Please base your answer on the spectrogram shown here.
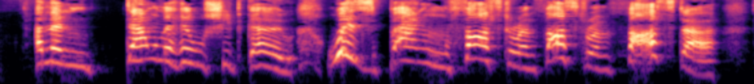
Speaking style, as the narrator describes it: said the clockwork mouse excitedly

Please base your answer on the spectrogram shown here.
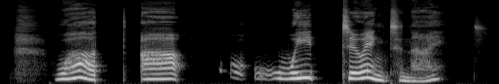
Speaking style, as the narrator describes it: Aziraphale asked nervously

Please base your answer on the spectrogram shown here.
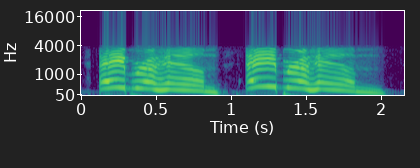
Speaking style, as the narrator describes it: the angel of the Lord shouted to him from heaven

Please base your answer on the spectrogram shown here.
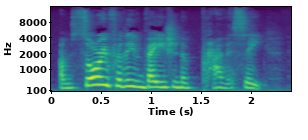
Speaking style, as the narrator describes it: she snapped

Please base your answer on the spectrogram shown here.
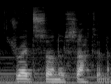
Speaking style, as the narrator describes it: answered Juno

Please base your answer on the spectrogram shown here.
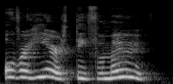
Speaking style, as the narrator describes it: roars

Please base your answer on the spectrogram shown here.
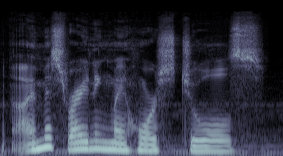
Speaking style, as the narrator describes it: I would sadly say

